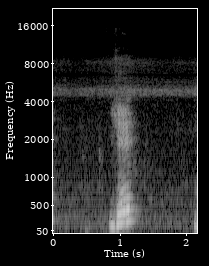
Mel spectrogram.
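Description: Steady, high-pitched chirring of insects in the background.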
